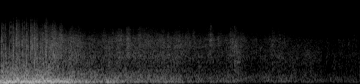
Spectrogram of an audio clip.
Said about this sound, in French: Au loin, la rumeur d'un réglage de tir.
